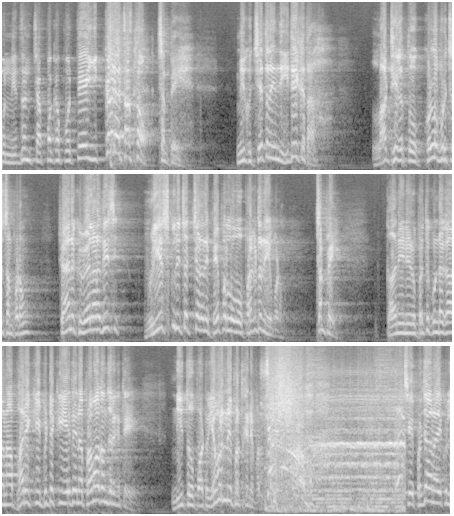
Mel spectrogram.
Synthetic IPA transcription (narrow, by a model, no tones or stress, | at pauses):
unid͡ʒɐmt͡ʃɛpːɐkɐpoːt̪eːikːɐɽeːt͡ʃeːst̪awt͡ʃɐmpḛː | miːk̬ut͡ʃɛːt̪ɐnɐjind̪iːd̪eːkɐd̪a̰ː | la̰ːʈʰiːlɐt̪o̞ːkɔɭːɐbuɽit͡ʃut͡ʃɐmpɐɽɐm | pʰaːnukuʋɛːɭɐɽɐd̪iːsi | uɾjeːsu̥kunit͡ʃɐt͡ʃːaːɽɐnipɛːpɐɾlo̞ːoːpɾɐkɐʈɐnɐijʋɐɽɐ̰m | t͡ʃɐmpeː | kaːniːne̞ːnupɾɐt̪̬ikuɳɖɐɡaːnaːbʱaːɾiːkibiɖːɐkieːd̪ɐjnaːpɾɐmaːd̪ɐmd͡ʒɐɾɐɡit̪e̞̰ː | niːt̪o̞ːpaːʈuɛʋɐɾiniːpɾɐt̪ikɐniʋːɐɽɐ̰m | ɐseːpɾɐd͡ʒaːnaːjɐku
